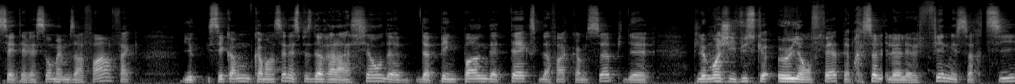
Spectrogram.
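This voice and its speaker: A man speaks in an unremarkable speaking voice with fairly even intonation. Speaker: stage actor. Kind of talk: casual interview.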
